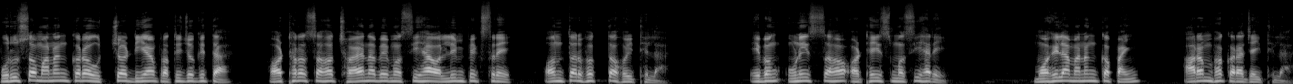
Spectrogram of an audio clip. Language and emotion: Odia, neutral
